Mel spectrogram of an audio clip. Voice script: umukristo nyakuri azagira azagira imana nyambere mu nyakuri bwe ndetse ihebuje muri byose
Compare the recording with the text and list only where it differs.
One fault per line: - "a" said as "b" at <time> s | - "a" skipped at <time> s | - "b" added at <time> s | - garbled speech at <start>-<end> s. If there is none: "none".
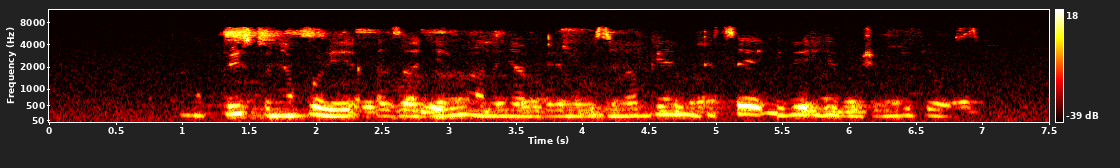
- "azagira" skipped at 3.0 s
- "nyakuri" said as "buzima" at 4.0 s
- "ibe" added at 5.5 s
